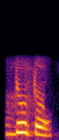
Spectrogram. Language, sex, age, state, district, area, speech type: Bengali, female, 45-60, West Bengal, Darjeeling, urban, conversation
